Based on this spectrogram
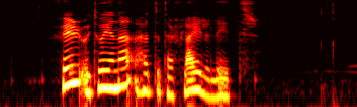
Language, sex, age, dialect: Faroese, female, 15-35, Suðurstreymoy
